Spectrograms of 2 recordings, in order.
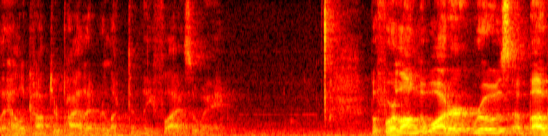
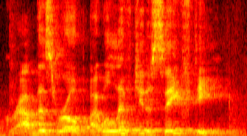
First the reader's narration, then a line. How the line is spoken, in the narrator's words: The pilot shouts down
